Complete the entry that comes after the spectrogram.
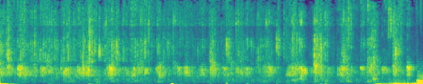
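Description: Steady crackle of a live audience in Wrocław clapping for several seconds, dense and continuous, with a few low thumps underneath and a slight swell at the end.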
